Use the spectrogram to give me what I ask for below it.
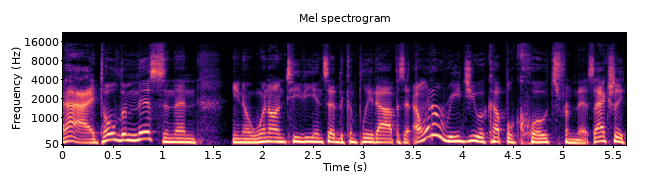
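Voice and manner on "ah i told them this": ordinary talk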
